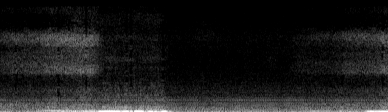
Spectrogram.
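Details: A loud, deep, rattling snore during sleep against a steady background hum; snoring.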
